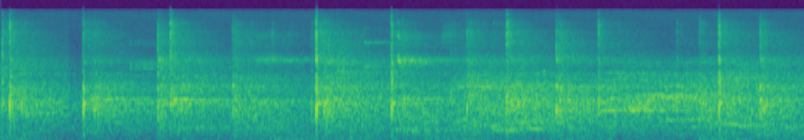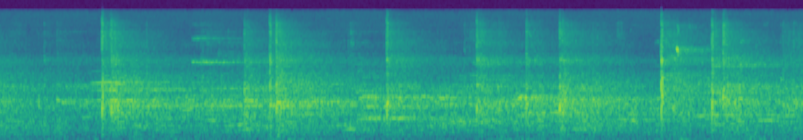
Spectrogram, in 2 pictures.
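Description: Rackets hit shuttlecocks with sharp pops in a large echoing hall.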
